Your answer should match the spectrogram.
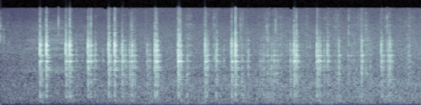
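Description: Stir stick clicking and scraping against the bottom of a plastic paint-palette well as soil is mixed with pH indicator into a paste. The clicks come quickly and irregularly, several a second.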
